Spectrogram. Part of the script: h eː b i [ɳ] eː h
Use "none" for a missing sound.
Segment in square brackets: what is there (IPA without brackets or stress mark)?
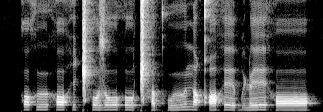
ɳ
